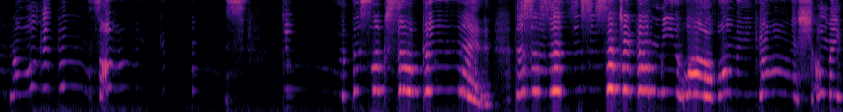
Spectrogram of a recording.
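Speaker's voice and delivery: high, thrilled squeal over the meatloaf; high squealing delight. Real, not acted. To chat, showing off her finished meatloaf, high thrilled squeal. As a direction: gush over it like it's a treasure.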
